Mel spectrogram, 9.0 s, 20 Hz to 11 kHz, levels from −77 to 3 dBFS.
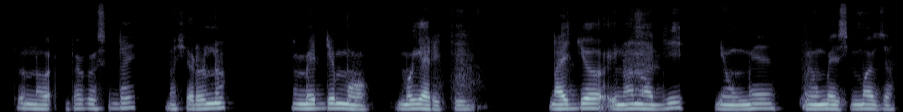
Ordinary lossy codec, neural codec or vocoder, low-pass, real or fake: none; autoencoder, 48 kHz, 32 numbers a frame, DAC-VAE, trained on Japanese speech; 9.9 kHz; fake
